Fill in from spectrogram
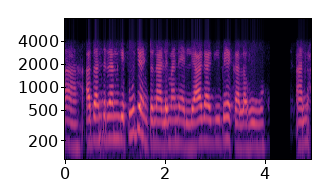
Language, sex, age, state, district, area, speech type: Kannada, female, 45-60, Karnataka, Udupi, rural, conversation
